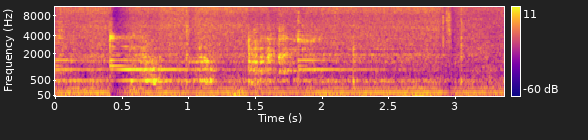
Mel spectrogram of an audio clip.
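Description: Vegetables for a fall soup tossed in a hot pan with a little salt, giving a steady close sizzle with scraping stir strokes and a few soft clatters throughout.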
